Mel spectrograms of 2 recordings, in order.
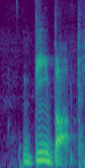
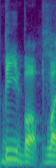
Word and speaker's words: Bebop: Bebop. Yes, right. Bebop, like doo-wop.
